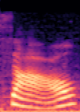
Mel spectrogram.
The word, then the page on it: sao3: pinyin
